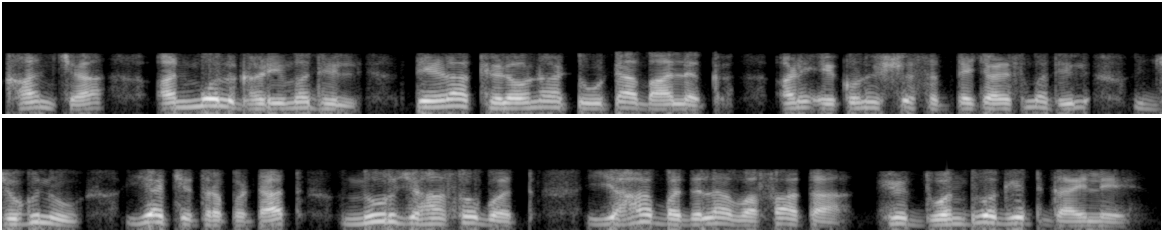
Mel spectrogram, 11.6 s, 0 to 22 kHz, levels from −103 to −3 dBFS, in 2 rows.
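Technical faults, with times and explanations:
Throughout, G.723.1 codec: the speech is carried at what sounds like about 6.3 kbit/s through a narrow telephone band of roughly 250 Hz to 3.7 kHz, with nothing above 3.8 kHz. The codec models the voice in coarse 30 ms frames and updates that model slowly, so the damage is heavy: a muffled, hoarse tone and smeared consonants. On a spectrogram the energy stops at a flat ceiling near 3.8 kHz, and the harmonics look blurred rather than crisp.
3.03 to 3.57 s, drift correction step: just before "आणि एकोणीसशे सत्तेचाळीस मधील", the audio suddenly plays about 5.9% fast, raising pitch by about 99 cents, nearly a semitone, for roughly half a second before snapping back. This is likely a clock-matching routine that changed the playback rate in one jump to correct its buffer. On a spectrogram the harmonic lines step upward together for that span; the waveform looks compressed in time.
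9.98 to 10.52 s, drift correction step: right after "बदला वफा का'", the reverse happens, with playback about 5.9% slow and pitch down about 105 cents for roughly half a second, then an abrupt return. A rate correction in the other direction likely explains the sagging, drawn-out sound. On a spectrogram the harmonics drop as a block by about a semitone, and the waveform's cycles appear stretched before resuming normal spacing.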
